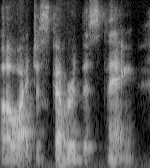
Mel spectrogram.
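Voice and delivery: normal talking voice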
